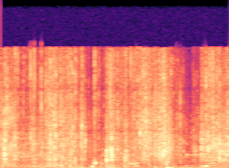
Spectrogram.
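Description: Crinkling, rustling wrapping on a rolled diamond-painting canvas as it is unrolled by hand, with a few small crackles.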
